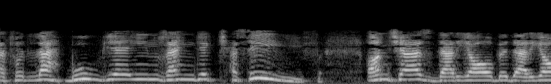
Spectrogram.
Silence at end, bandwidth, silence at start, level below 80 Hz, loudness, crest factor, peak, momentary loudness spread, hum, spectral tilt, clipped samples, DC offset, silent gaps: 0 s; 5.4 kHz; 0 s; -60 dBFS; -19 LUFS; 18 dB; -2 dBFS; 10 LU; none; -7.5 dB/octave; under 0.1%; 0.2%; none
